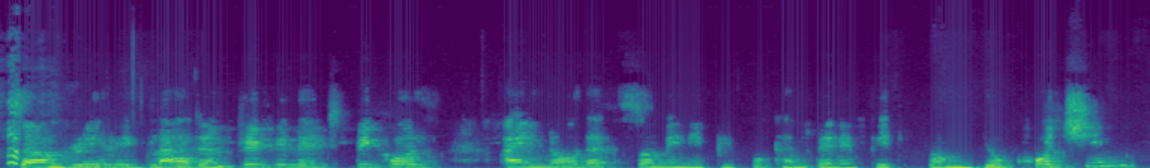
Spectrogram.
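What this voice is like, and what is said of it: Speaks with a noticeable accent. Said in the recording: “I love your accent, by the way, and I love the way you say my name”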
